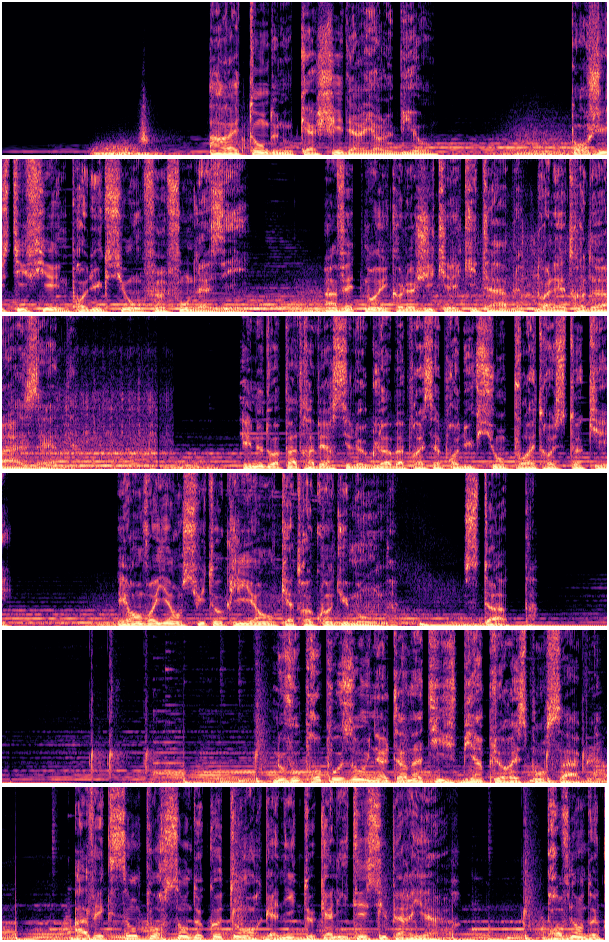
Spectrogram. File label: vo warm deep straight engaged; motiondesign; honest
